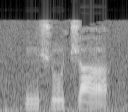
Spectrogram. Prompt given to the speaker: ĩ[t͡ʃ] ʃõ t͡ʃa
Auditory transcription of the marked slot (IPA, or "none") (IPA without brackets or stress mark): none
